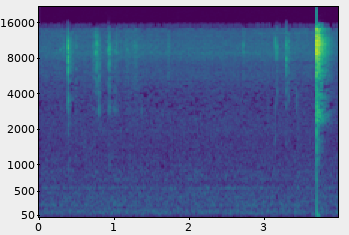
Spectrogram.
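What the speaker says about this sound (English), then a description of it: "That click was not the lock opening. That was it getting past this little rivet over here." A single sharp metallic click from a Brinks 60mm padlock as its shackle slips past a small rivet, near and crisp near the end, after a faint earlier tick over quiet background.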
